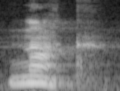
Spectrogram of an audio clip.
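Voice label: "nack", Nigerian Pidgin, male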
